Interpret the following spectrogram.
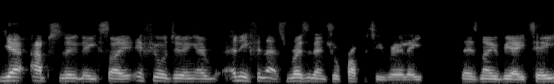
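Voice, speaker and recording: Fairly even intonation with a British accent. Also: man. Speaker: tax advisor. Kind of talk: webinar Q&A. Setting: online webinar. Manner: fast.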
